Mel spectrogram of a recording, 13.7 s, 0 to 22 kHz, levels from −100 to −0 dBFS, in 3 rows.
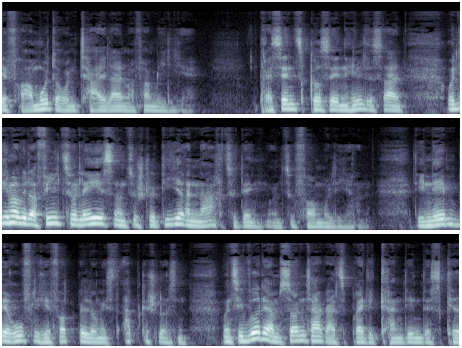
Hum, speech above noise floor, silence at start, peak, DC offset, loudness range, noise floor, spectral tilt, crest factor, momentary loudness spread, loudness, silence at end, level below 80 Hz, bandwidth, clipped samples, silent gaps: none; 40 dB; 0 s; 0 dBFS; under 0.1%; 6 LU; -59 dBFS; -6 dB/octave; 20 dB; 16 LU; -20 LUFS; 0 s; -50 dBFS; 16.5 kHz; under 0.1%; none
